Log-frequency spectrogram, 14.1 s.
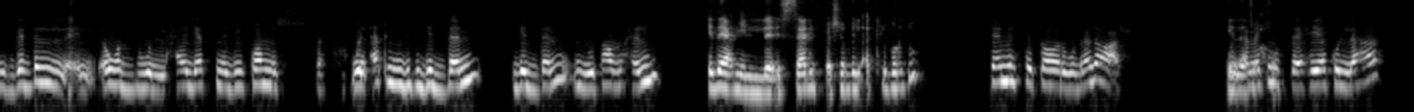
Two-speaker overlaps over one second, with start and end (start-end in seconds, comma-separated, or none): none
